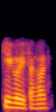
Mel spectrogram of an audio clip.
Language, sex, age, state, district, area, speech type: Assamese, male, 18-30, Assam, Charaideo, rural, conversation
